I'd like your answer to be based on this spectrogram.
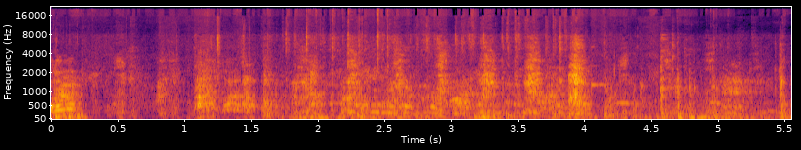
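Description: A bull terrier playing with another dog, with panting, whimpers and short yelps and barks scattered through the scuffle while a person talks over it.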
